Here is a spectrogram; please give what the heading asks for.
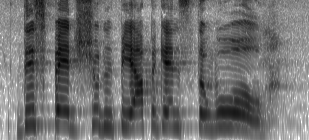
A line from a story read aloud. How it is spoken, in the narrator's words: They contemporaneously yelled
